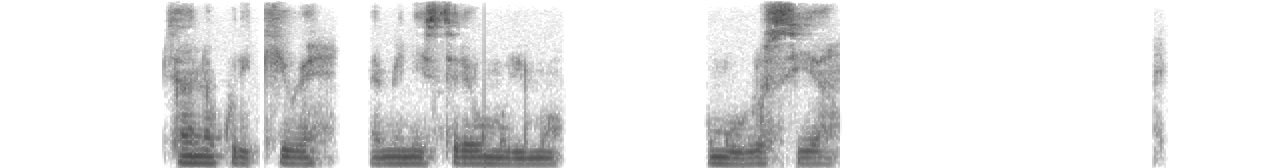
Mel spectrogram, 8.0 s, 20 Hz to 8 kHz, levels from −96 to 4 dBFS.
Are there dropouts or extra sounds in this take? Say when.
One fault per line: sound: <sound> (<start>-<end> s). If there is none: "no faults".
no faults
